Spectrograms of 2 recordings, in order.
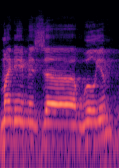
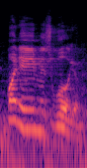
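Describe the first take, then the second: First: The speaker hesitates with a filler sound 'uh'. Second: The speaker speaks calmly without any filler sound. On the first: The speaker seems unsure or lacking confidence. The speaker calls it wrong. "Notice when you say mm or uh" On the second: The speaker seems relaxed and confident. The speaker calls it right. "when you pause and you relax"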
